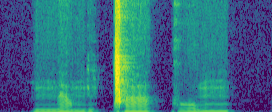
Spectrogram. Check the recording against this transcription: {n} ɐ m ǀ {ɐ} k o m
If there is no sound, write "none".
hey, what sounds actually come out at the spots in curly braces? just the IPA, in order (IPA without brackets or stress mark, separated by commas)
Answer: n, ɐ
